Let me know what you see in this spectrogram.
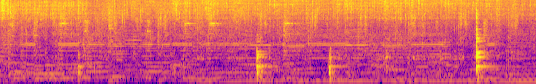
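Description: Red lentils and spices frying in ghee in a stainless steel pot, stirred with a silicone spatula: a soft sizzle and scraping, with three sharp knocks of the spatula against the pot in the second half.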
